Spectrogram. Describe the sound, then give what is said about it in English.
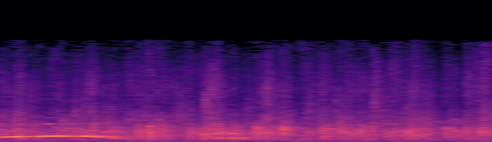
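Audience applause at a live comedy show at the Red Clay Comedy Festival: a steady wash of clapping at an even, moderate level through the whole moment. “Big round of applause”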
